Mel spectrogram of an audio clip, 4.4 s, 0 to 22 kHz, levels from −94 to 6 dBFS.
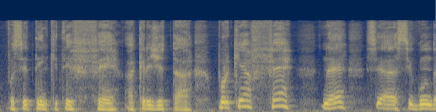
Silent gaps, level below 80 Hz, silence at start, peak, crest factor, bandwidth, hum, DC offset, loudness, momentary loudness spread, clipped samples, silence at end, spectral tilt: none; -42 dBFS; 0.05 s; -4 dBFS; 12 dB; 10.5 kHz; none; under 0.1%; -16 LUFS; 5 LU; under 0.1%; 0 s; -4.5 dB/octave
